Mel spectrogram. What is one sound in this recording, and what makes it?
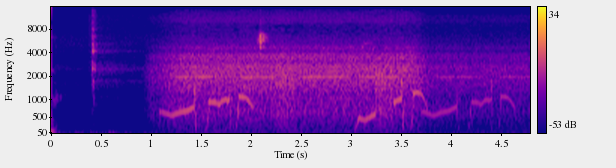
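A television hisses with loud static.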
